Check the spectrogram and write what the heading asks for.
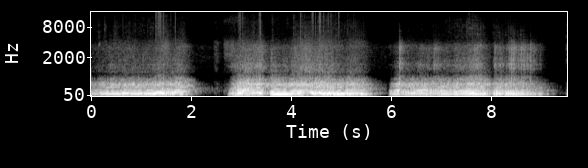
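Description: A friction drum, or lion's roar, made by fixing a rosined string or rope to the center of a drumhead and dragging a clenched hand or wet cloth along it, sounds three long, loud growling strokes, each a rough low roar with a grinding, rasping texture, separated by brief gaps.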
